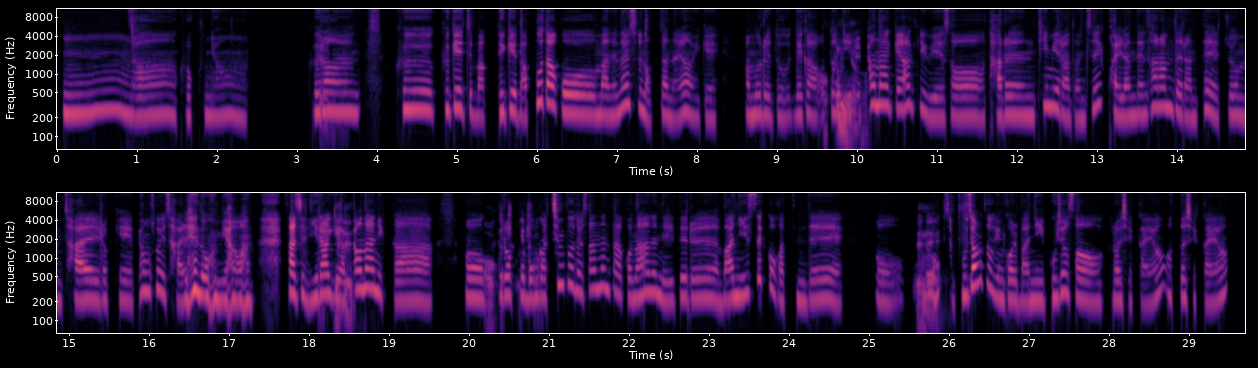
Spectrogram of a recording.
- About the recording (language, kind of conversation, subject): Korean, podcast, 사내 정치에 어떻게 대응하면 좋을까요?
- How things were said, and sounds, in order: tapping; laughing while speaking: "해 놓으면"; distorted speech; other background noise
